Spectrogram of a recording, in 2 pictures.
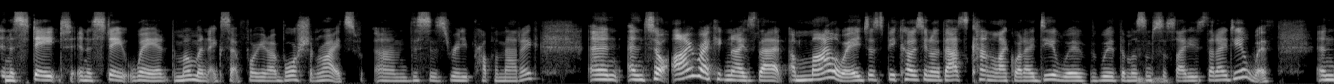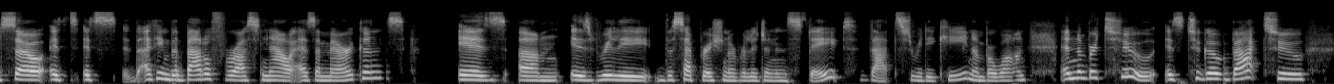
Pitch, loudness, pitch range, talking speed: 200 Hz, -20 LUFS, 180-225 Hz, 195 wpm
